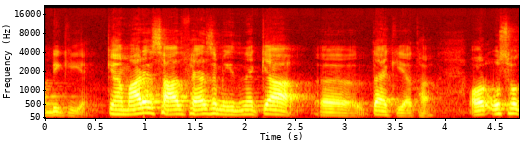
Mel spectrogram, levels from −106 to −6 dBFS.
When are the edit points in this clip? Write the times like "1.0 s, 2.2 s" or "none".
none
